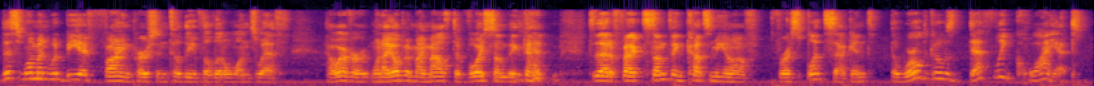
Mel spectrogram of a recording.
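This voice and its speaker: A streamer with a somewhat high male voice reads a visual novel aloud, moving between narrating the story and casual, conversational commentary. He speaks at a normal speed with lively intonation.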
